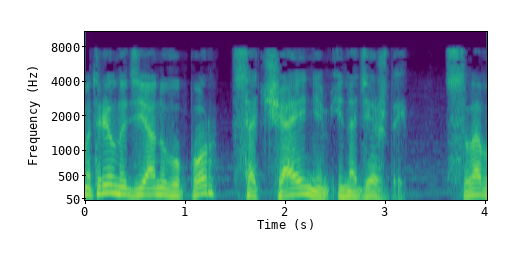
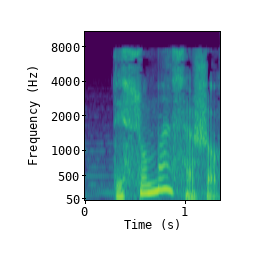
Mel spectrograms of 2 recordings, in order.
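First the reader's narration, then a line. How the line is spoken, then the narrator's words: Quiet. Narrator (Russian): сказала она тихо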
